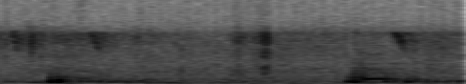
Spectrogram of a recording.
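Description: Faint birdsong: quick, high chirps repeating throughout, with a couple of lower, dove-like cooing notes, one about a quarter second in and one near the end.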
